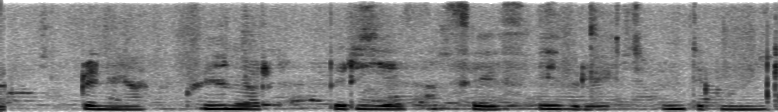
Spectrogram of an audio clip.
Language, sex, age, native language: Icelandic, female, 11, Icelandic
